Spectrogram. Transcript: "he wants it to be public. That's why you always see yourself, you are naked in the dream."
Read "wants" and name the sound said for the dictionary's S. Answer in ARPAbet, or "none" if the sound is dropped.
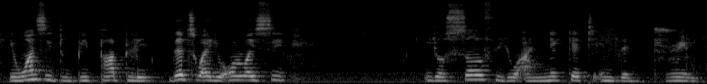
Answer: S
